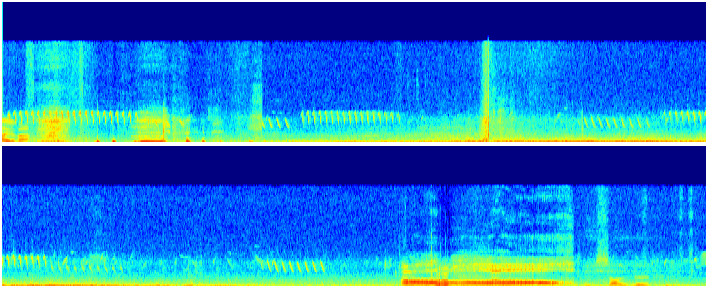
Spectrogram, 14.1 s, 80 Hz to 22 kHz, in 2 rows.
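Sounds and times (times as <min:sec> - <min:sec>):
fast high chirping trills: 0:00.0 - 0:01.9, 0:02.6 - 0:04.1
wind on microphone: 0:00.4 - 0:14.0
golf club striking ball: 0:04.8 - 0:05.2.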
